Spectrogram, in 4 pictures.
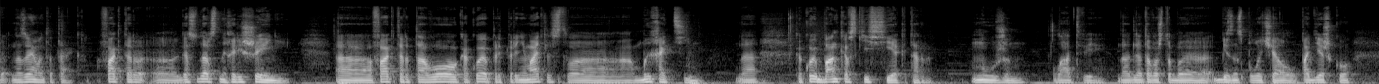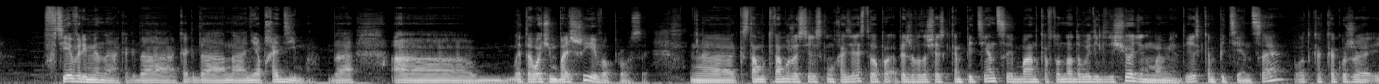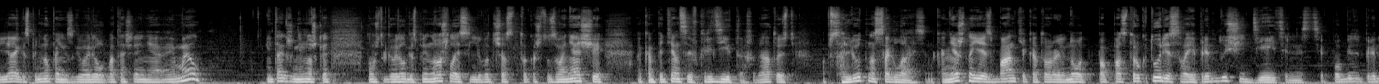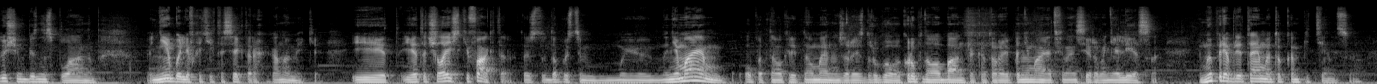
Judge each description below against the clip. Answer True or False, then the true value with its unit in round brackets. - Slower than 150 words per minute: False (155 wpm)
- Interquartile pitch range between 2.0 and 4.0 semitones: True (3.3 semitones)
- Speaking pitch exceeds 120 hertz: False (110 Hz)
